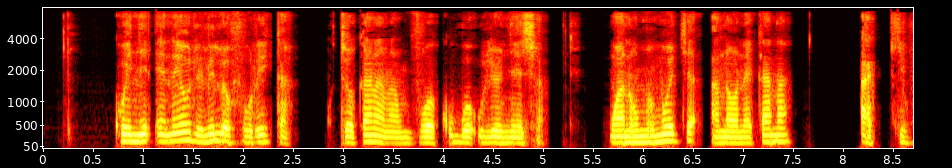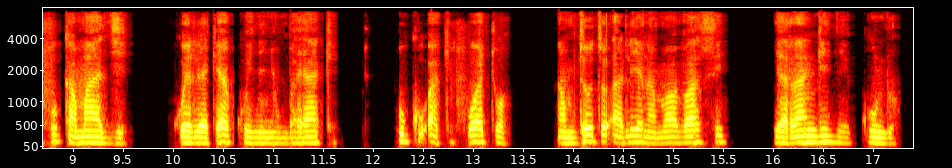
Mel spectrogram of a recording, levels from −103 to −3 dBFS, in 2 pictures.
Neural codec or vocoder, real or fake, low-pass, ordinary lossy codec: codec, 16 kHz, 8 kbps, FunCodec, trained on Chinese and English, 25 frames a second; fake; 7.2 kHz; AAC, 32 kbps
